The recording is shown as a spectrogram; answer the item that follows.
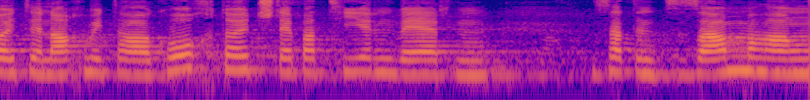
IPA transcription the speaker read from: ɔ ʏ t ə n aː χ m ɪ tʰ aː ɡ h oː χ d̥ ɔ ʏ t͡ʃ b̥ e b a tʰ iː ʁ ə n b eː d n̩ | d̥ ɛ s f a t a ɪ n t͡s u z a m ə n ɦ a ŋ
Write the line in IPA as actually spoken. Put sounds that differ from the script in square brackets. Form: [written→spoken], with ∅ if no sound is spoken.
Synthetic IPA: ɔ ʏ t ə n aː χ m ɪ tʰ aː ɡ h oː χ d̥ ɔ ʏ t͡ʃ [b̥→d̥] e b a tʰ iː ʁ ə n [b→v] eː d n̩ | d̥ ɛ s [f→h] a t a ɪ n t͡s u z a m ə n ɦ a ŋ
